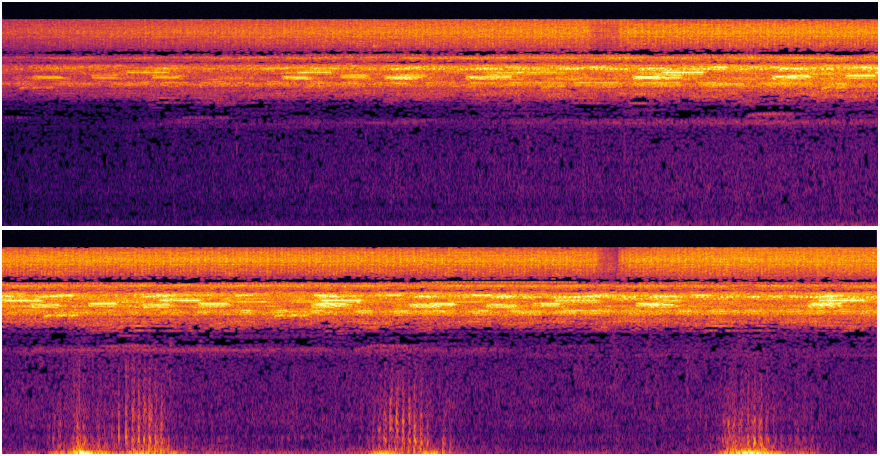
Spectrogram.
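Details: Dense nighttime insect chorus in rainforest near Corcovado National Park on Costa Rica's Osa Peninsula, a steady high shimmering hiss with pulsing, trilling layers; three soft low thuds break in near the end.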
